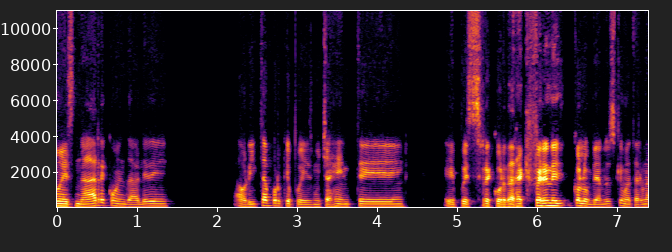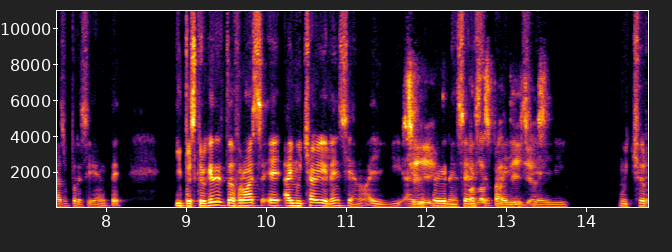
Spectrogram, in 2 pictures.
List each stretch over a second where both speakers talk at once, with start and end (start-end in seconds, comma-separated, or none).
11.7-13.6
